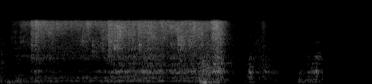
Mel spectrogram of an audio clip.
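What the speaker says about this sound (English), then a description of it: "Wash my hands." Hands are washed under a kitchen tap while sauerkraut is being made, a steady close hiss of running water with a splashy break before it shuts off.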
